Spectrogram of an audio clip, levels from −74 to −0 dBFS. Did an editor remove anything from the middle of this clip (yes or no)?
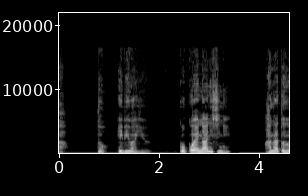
yes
